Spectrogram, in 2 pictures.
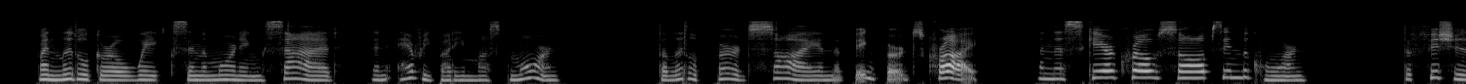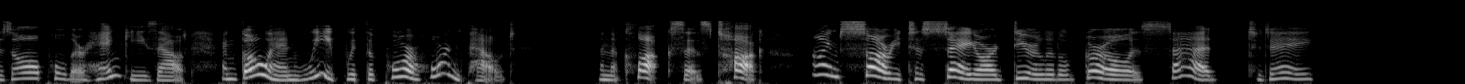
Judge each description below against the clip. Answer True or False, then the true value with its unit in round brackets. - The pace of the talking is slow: True (125 wpm)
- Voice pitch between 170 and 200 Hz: False (235 Hz)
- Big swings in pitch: True (6.2 semitones)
